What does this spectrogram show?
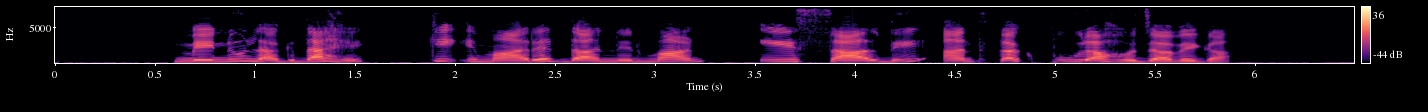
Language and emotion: Punjabi, happy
